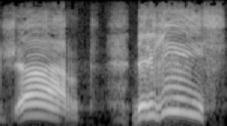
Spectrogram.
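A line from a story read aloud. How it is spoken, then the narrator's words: Yell. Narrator (Russian): заорал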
